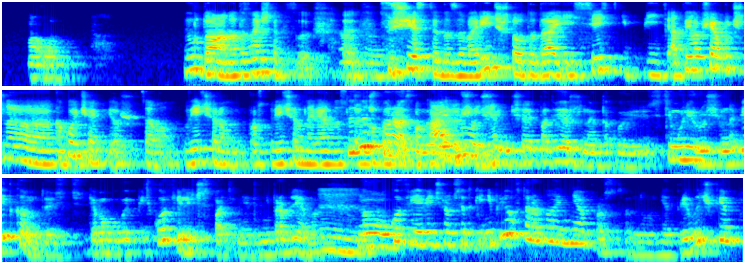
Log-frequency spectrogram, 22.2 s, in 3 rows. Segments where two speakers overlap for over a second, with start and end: 10.8-12.4

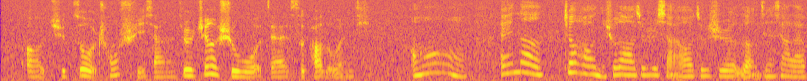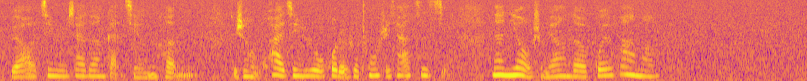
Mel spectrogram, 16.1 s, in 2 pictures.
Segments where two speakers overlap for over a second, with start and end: none

